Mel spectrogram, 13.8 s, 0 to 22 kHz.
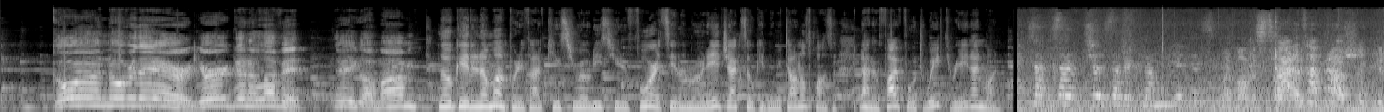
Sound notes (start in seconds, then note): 4.1 as fast talking voice over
